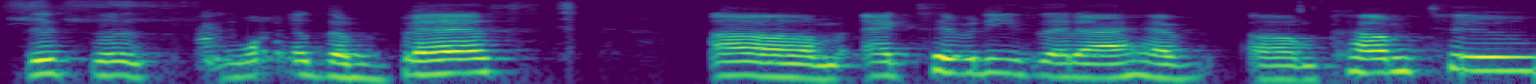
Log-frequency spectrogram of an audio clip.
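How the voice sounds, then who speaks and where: At a fairly slow pace, an unremarkable speaking voice with an American accent moves with ordinary pitch variation. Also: woman. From California. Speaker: university staff member. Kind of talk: audience comment.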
